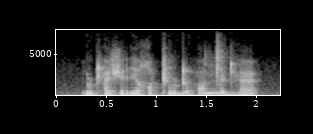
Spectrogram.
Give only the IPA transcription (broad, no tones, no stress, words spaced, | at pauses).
ɾuʈʰæ ʃeriχɒ ǁuɖo hɒ ŋ͡ǀeɖʱæ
